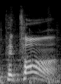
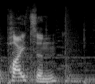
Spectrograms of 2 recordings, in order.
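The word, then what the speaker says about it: piton: in in the wall that mouse made fun of me for not pronouncing properly cuz it's a French word. The paton the paton you can have more patons or as I said the python make fun of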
